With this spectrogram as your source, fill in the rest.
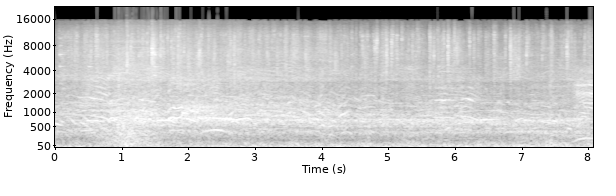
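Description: A huge army of warriors roars and chants.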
